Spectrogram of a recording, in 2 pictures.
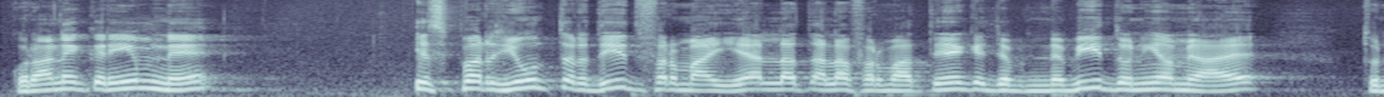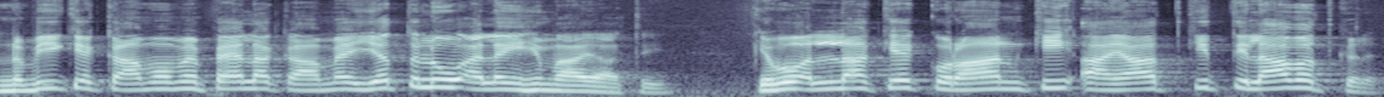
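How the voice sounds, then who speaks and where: Male mufti, middle-aged, high voice, emphatic storytelling Quran lesson. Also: gravelly, a bit bright. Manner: storytelling, acts out quoted dialogue; explanatory, emphatic. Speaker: mufti, Islamic preacher. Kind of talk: Ramadan Quran lesson sermon.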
